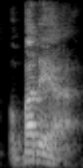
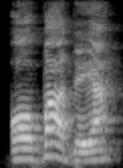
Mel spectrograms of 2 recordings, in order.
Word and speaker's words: Obadiah: For those who are pronouncing it Obadiah. No, it's not Obadiah. It is called Obadiah.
